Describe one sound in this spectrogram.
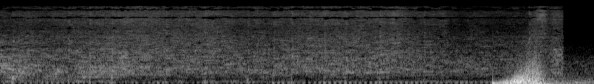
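Water splashes and sloshes in a pool.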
